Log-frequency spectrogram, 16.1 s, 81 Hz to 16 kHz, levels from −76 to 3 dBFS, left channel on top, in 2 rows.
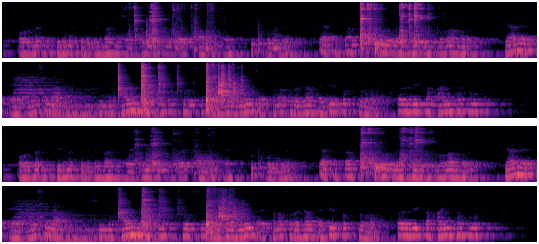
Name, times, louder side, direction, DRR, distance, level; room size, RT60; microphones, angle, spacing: voice 1, 0.2-3.5 3.7-4.4 4.7-5.3 5.6-7.1 7.5-8.9 9.3-13.6 13.9-15.2, right 2 dB, 35° right, -2 dB, 0.4 m, -38 dB
Shatter, 1.8-3.2 3.8-4.2 5.4-6.5 9.7-10.7 11.1-11.7, left 6 dB, 70° left, 0.4 m, -33 dB
sound 1, 8.2-12.0, left 1 dB, 15° left, 0.6 m, -48 dB
3.8 x 2.8 x 4.6 m, 0.96 s
head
